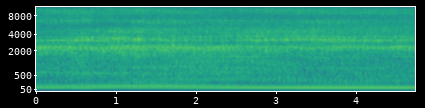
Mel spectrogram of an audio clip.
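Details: Kubota BX1850 diesel tractor, just after replacing both fuel filters and bleeding air from the system to cure earlier low idle and sputtering: smooth, regular diesel clatter holding a steady idle with no sputter or dips. Normal idle.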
